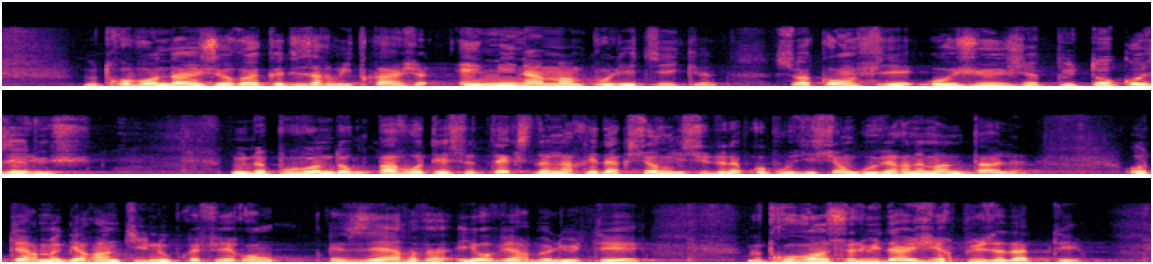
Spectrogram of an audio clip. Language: French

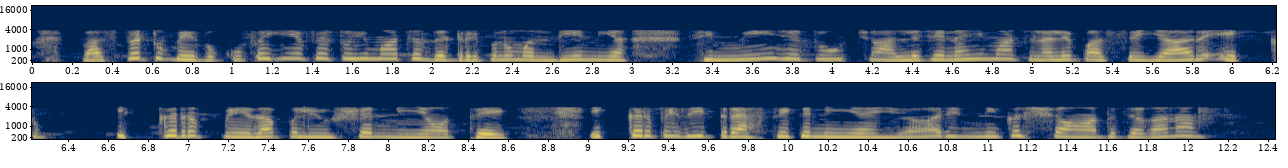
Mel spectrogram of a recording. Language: Punjabi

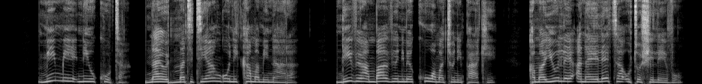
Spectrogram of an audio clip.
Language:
Swahili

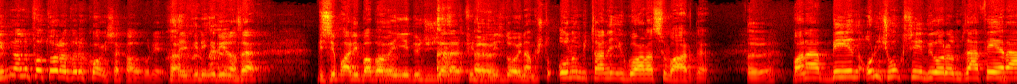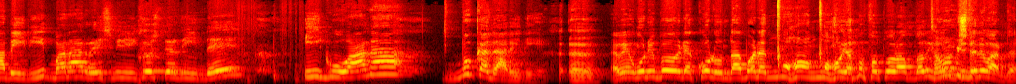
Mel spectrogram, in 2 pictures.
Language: Turkish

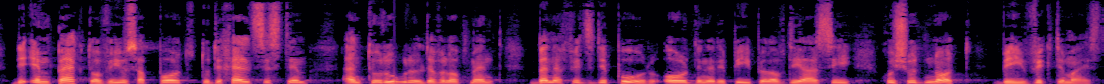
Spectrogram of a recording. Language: English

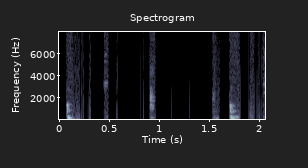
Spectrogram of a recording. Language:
Uzbek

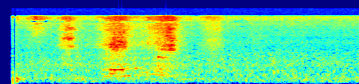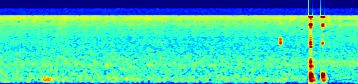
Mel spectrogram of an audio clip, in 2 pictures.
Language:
Belarusian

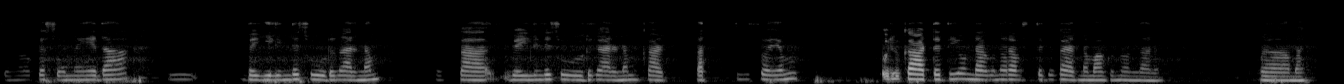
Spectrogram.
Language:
Malayalam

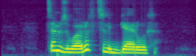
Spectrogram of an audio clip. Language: Kabyle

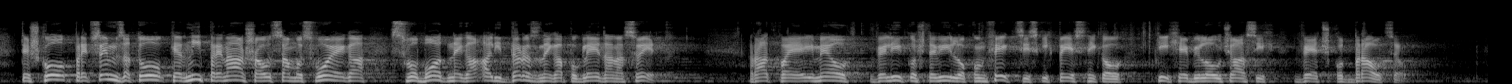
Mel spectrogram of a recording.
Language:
Slovenian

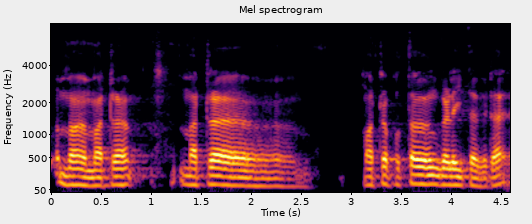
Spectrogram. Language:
Tamil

